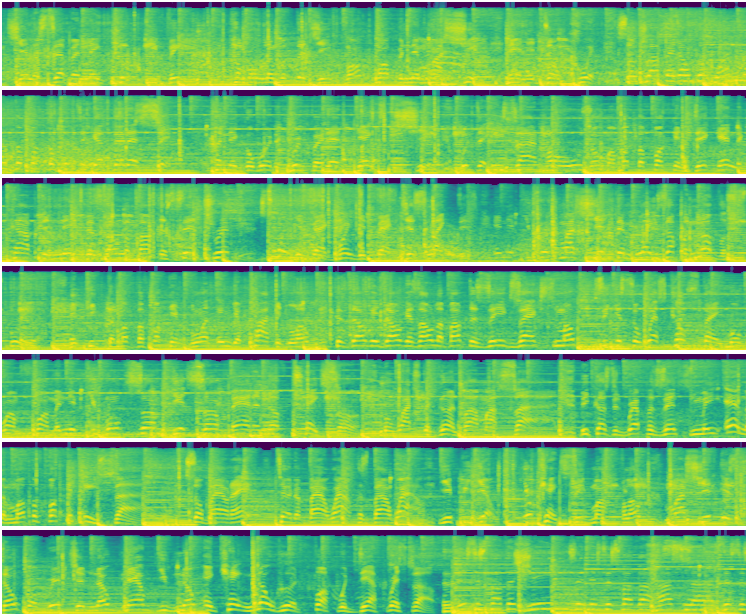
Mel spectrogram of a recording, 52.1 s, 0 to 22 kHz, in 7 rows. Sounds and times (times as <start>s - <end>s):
Skateboard: 0.0s - 48.8s
Music: 0.0s - 52.0s.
